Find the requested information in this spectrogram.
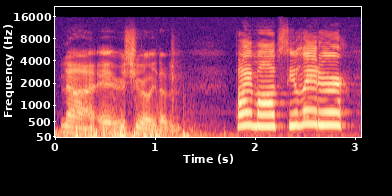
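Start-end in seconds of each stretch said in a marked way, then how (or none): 1.8-2.9 put-on much higher, louder girly voice; perky cartoon girl calling goodbye; character voice. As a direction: chirp it like a perky teen girl. Replaying her character's line.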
